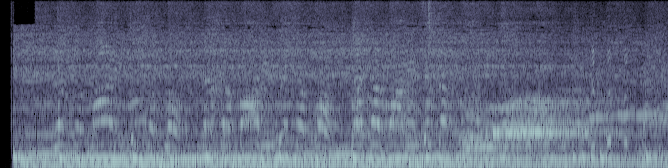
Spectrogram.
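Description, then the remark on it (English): A young girl at a fair belts out a raw, guttural rock-style scream-sing, loud and sustained for about eight seconds, gritty with a dense, noisy backing. “She goes all in on the guttural rock and roll scream.”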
